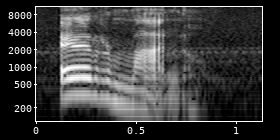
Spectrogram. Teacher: The H in Spanish is silent.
